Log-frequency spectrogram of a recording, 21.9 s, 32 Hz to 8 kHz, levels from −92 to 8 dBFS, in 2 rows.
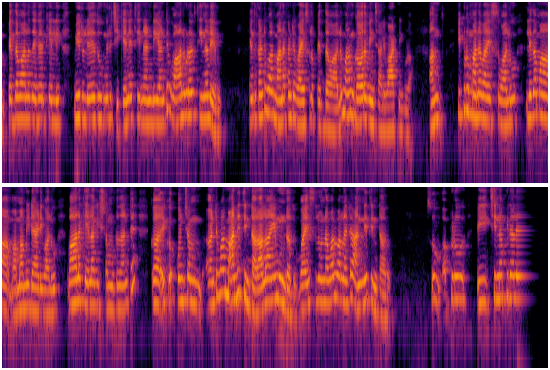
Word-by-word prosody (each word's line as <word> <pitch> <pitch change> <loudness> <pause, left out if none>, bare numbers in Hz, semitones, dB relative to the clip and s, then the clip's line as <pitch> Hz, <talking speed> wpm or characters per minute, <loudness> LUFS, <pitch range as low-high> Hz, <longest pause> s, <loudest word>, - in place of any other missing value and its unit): పెద్దవాళ్ళ 220 +1 +2
దగ్గరికెళ్లి, 205 -1 -2 0.3
మీరు 225 0 +1
లేదు, 215 +1 +1
మీరు 215 +1 -3
చికెనే 190 +3 0
తినండి 200 -1 0
అంటే, 200 +9 -3
వాళ్ళు 215 +3 +3
కూడా 245 0 +4 0.2
తినలేరు. 220 -10 +1 0.6
ఎందుకంటే 230 +5 -1
వాళ్ళు 260 -3 +1
మనకంటే 210 +3 +1
వయసులో 190 +2 +1
పెద్దవాళ్ళు, 165 -3 -2
మనం 245 +1 +1
గౌరవించాలి 190 -6 +1
వాటిని 165 0 0
కూడా. 140 - -13 0.4
అంత్ 215 +2 -2 0.3
ఇప్పుడు 285 +3 -1
మన 230 +1 +5
వయసు 215 0 0
వాళ్ళు, 190 +1 0 0.3
లేదా 235 +2 +3
మా 235 - +4 0.3
మా 170 - -2
మమ్మీ 195 +1 0
డాడీ 180 -1 +1
వాళ్ళు, 170 0 -2 0.3
వాళ్ళకి 235 +1 +5
ఎలా 215 0 +2
ఇష్టం 195 -1 -5
ఉంటుంది 195 +1 -3
అంటే, 330 - -3 0.4
కాయ్‌ 225 -1 +3
కొ - - +3
కొంచెం 240 +1 +1 0.4
అంటే 220 +6 -1
వాళ్ళు 315 -2 +4
అన్ని 285 +5 +4
తింటారు. 195 -9 +3
అలా 230 +5 +5
ఏమి 260 0 +1
ఉండదు. 180 -7 0
వయసులో 225 +4 +1
ఉన్న 230 0 +1
వాళ్ళు 255 -2 +2
అంటే 270 +5 0
అన్ని 215 +5 +1
తింటారు. 160 -8 -3 0.8
సో, - - -7
వ్ - - -10
అప్పుడు 260 0 -2 0.5
ఈ - - -2 0.2
చిన్న 265 0 +1
పిల్లలకి 260 -1 -2
215 Hz, 160 wpm, -21 LUFS, 195-240 Hz, 0.8 s, మన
